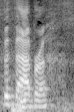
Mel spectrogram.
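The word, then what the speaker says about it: Bethabara: Did I say that name correctly? – Not quite. – Okay. So that's how I say it when I'm trying to spell it. – I'm from the Midwest. I just said it. – Bathabra. – Bathabra. Okay.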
